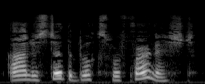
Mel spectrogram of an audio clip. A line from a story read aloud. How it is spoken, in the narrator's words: faltered Elnora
